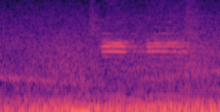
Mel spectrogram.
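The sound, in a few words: car horn beeping outside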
